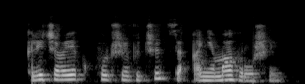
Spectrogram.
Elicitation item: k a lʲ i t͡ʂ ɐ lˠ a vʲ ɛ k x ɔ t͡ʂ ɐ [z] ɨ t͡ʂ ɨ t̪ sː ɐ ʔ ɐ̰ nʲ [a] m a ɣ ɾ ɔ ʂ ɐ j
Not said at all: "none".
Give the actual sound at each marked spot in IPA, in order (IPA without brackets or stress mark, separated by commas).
v, a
